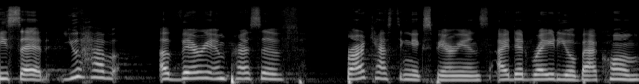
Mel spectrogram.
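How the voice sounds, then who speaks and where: Her voice sits high in pitch for a woman, with ordinary pitch variation. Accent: Spanish. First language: Spanish. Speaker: student intern giving testimonial. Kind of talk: commencement testimonial speech. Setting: stage with audience.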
